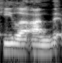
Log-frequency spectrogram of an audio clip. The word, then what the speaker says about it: Gila: And then and then the following week, Bates corrected it on the show and said, actually, everyone told me it's pronounced Gila. And so then when Nate called it Gila as he read the email this week, Bates was all over it.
